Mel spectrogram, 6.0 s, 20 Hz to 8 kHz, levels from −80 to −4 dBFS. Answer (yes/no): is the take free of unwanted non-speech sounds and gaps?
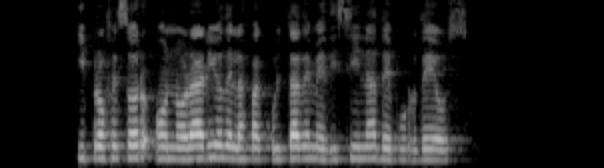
yes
